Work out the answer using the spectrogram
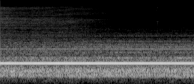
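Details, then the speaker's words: PC76XLW radio after recap, alignment, AMC circuit and meter LED repairs, receive test on signal generator: even hiss with a thin steady tone at very low signal, reaching minus 113 dBm; good receiver sensitivity. "Minus 113 dBm. That's a really good listening radio."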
